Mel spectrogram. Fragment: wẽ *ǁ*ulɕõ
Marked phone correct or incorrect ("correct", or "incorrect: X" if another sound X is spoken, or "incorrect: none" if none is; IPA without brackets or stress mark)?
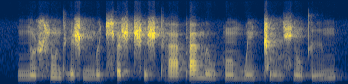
correct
